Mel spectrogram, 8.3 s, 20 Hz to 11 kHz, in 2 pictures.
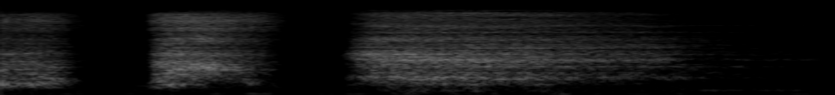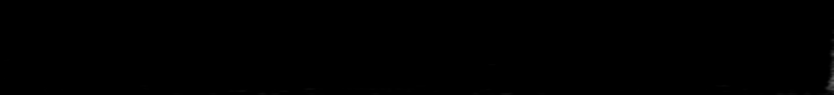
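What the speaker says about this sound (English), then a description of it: "you breathe in through your nose 2 times without breathing out, and then you have like a long breath out through your mouth" Someone takes two quick sniffs in through the nose, then lets out one long, audible breath through the mouth, close and clear, followed by silence.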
